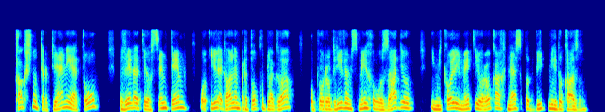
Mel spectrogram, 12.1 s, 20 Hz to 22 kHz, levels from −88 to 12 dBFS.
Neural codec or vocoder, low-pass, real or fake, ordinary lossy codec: codec, 16 kHz, 2 kbps, FreqCodec, smaller model; 7.2 kHz; fake; none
